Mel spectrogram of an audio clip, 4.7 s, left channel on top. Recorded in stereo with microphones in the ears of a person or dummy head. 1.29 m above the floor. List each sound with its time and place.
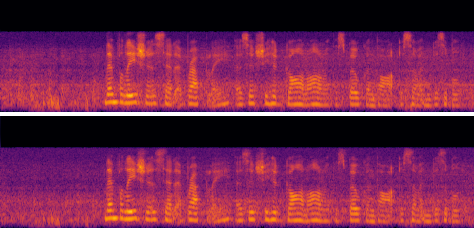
1.0 s a woman speaking: 15° left (ahead or behind), 0.6 m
